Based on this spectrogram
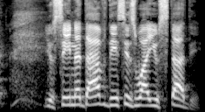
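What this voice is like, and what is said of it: Yelled imitation with Israeli accent. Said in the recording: “The Israeli? ... Do his accent, though. ... He'd yell it.”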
